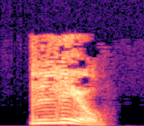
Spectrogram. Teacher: Say again, 6, using a falling tone.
